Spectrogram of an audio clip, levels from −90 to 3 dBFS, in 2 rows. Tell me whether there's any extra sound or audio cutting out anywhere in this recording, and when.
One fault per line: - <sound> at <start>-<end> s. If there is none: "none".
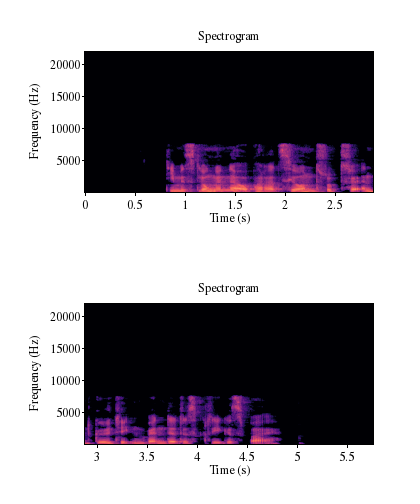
none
